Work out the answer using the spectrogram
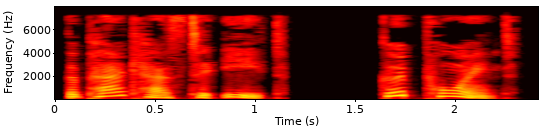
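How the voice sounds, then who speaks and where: Audiobook role: cautious, protective wizard man played by a woman, practical, varied pitch, mellow. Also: huge pitch swings, measured pace, breathy edge, dry recording, dull audio, heavily acted. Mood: wary. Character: wary male wizard, dutiful and protective.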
